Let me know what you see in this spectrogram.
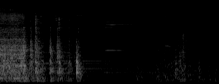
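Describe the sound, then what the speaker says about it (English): An HP printer running a print job on a scanned document, giving a short mechanical whir and clatter that fades to a quiet hum, faint and close. "So the document is printing."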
